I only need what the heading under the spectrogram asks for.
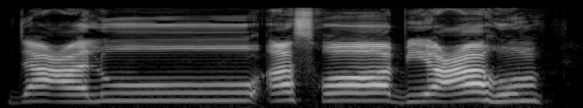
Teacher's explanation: इस वजह से इस मद का नाम होगा मद्दे मुनफसिल और मद्दे जायज़। और इस मद को 3 अलिफ के बराबर खींच कर पढ़ेंगे, ना इससे कम और ना ही इससे ज़्यादा खींचेंगे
